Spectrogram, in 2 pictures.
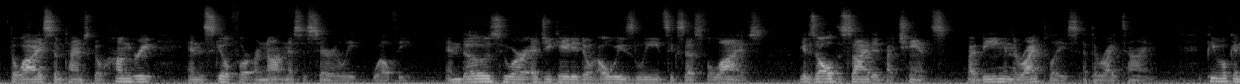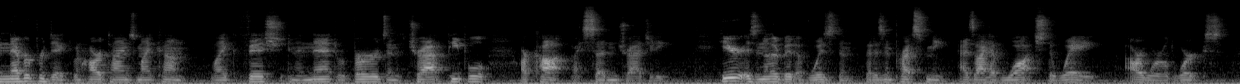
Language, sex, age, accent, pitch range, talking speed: English, male, 20-39, American, 100-120 Hz, 200 wpm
